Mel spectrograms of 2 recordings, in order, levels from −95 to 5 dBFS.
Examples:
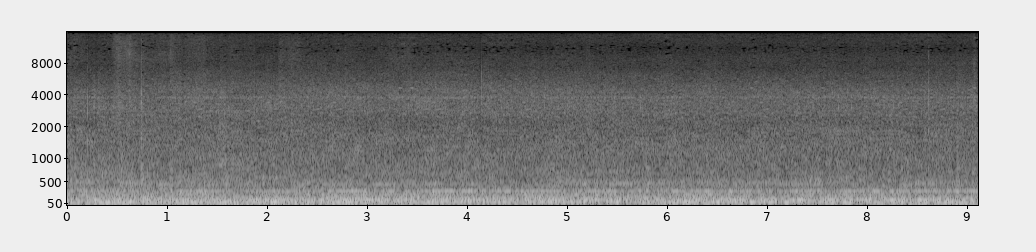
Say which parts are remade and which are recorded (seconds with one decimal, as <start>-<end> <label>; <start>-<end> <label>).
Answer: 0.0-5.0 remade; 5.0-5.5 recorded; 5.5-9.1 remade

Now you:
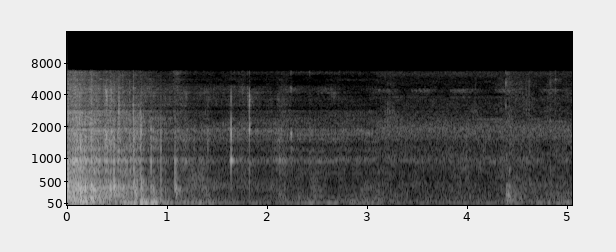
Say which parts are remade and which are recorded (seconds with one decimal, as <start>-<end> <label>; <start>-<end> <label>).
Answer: 0.0-3.1 remade; 3.1-5.1 recorded

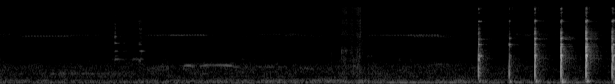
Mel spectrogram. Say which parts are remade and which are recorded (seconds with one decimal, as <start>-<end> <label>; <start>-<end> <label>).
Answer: 0.0-6.2 recorded

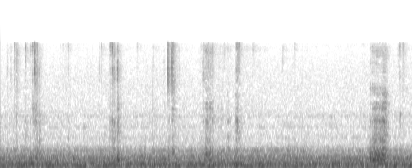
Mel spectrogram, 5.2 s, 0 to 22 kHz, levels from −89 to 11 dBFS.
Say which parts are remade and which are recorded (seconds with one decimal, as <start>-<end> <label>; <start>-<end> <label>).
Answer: 0.0-5.2 recorded

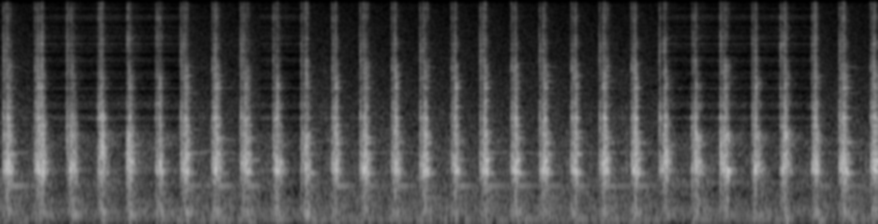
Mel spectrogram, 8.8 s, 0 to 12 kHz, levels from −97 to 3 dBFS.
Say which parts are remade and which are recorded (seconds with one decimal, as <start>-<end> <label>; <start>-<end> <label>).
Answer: 0.0-0.4 recorded; 0.4-1.8 remade; 1.8-2.6 recorded; 2.6-3.1 remade; 3.1-6.6 recorded; 6.6-8.2 remade; 8.2-8.8 recorded

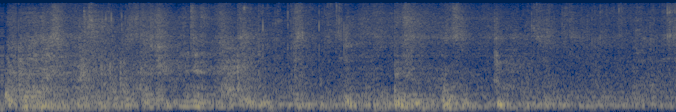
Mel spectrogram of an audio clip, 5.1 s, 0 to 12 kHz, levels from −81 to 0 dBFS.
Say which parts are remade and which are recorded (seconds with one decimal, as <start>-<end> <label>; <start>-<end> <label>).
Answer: 0.0-0.6 remade; 0.6-1.0 recorded; 1.0-1.8 remade; 1.8-2.6 recorded; 2.6-3.9 remade; 3.9-5.1 recorded

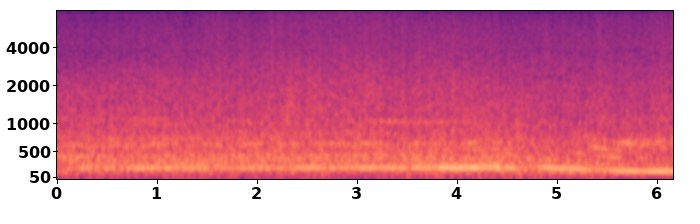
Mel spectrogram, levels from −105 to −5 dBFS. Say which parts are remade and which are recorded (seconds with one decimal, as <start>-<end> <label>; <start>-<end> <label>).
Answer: 0.0-6.2 recorded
